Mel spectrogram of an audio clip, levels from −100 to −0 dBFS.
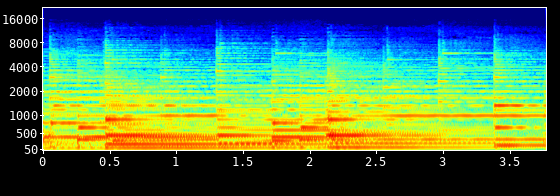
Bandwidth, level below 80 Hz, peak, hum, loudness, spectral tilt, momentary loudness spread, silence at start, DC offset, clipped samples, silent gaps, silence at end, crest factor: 9.2 kHz; -52 dBFS; -2 dBFS; none; -17 LUFS; -7 dB/octave; 7 LU; 0 s; under 0.1%; under 0.1%; none; 0 s; 16 dB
